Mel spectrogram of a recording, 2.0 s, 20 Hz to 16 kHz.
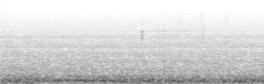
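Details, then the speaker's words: Chery Tiggo 7 Pro Avantgarde, cabin while cruising: steady low road rumble under soft even air-conditioning fan hush, no knocks, whines or rattles; wheel noise believed to come from the tyres; normal quiet cabin. "Burada da yine lastikten kaynaklı gelen bir tekerlek sesi olduğunu düşünüyorum"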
